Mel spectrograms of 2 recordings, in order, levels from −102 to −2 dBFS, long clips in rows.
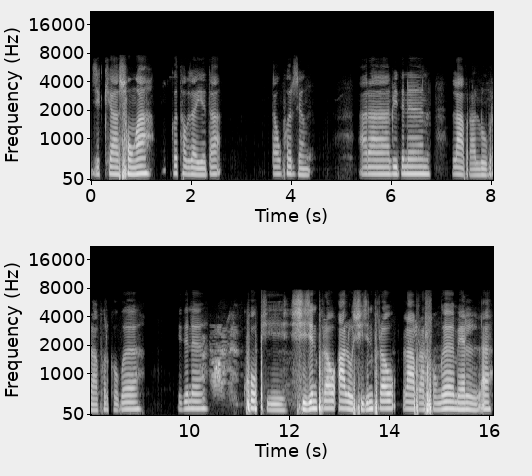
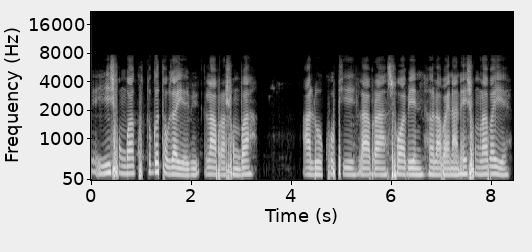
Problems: none marked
